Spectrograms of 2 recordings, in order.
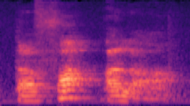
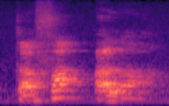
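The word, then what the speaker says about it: تَفَعَّلَ: Okay, if you pronounce it, becomes tafa'ala. This is a different ba where you make a bigger word by adding a ta in the beginning and putting a shadda on ayn, middle letter. So tafa'ala, so if you apply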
